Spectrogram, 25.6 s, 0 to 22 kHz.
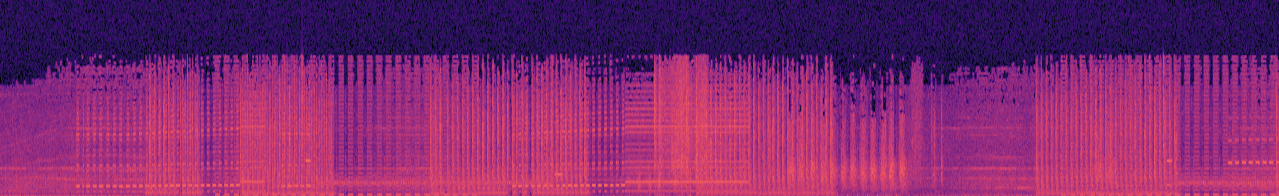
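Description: Voice imitating rapid L85A2 rifle fire, bursts of sharp staccato shots alternating with tonal whistles and effects, dense and continuous throughout with brief gaps, loud and close.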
